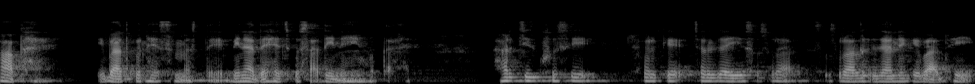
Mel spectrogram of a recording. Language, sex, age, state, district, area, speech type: Hindi, female, 45-60, Bihar, Samastipur, rural, spontaneous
